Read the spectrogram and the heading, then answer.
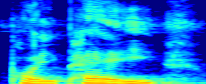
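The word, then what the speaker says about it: Poipet: which is in a city which you actually pronounce Poi Pei, although it's spelled Poi Pet.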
